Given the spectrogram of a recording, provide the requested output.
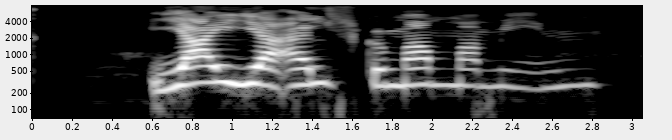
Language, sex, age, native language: Icelandic, female, 10, Icelandic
